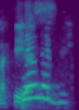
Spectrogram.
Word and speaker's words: Matias: How Yeah, do you it was pronounce your name? perfect. Okay. Yeah, Tell Matias.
